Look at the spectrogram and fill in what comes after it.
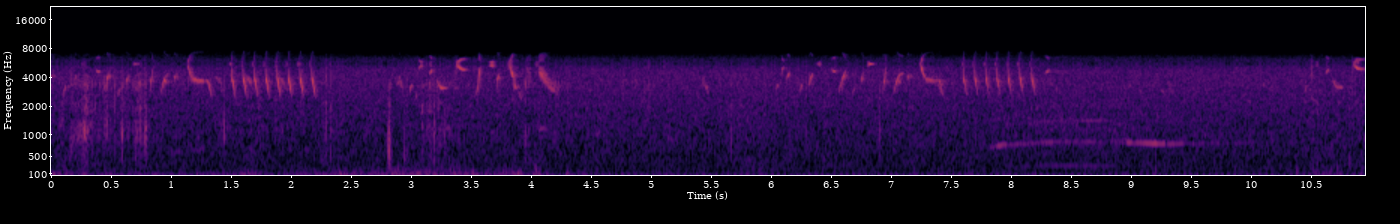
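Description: Small birds chirping and calling, with a fast trill about a second and a half in and another about seven seconds in, over a steady low rumble.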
